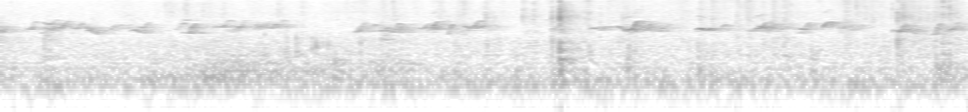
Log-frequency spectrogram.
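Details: Baby chicks, five days old, peep while having breakfast; slurred high chirps run together in short bursts, with a sharp tap near the middle.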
